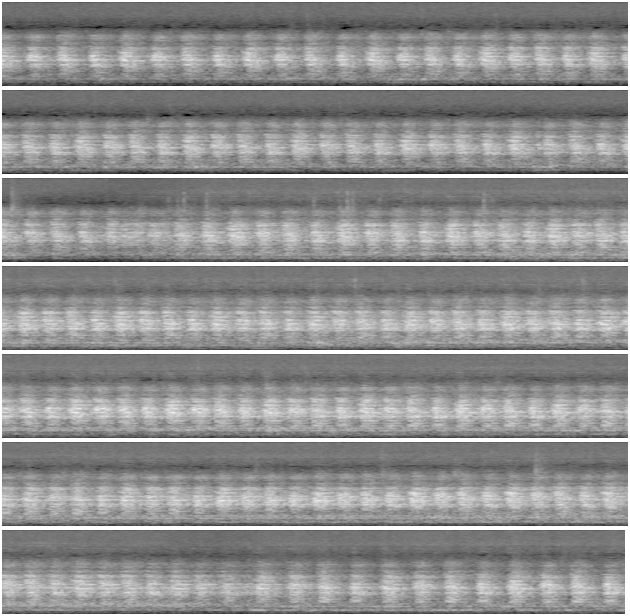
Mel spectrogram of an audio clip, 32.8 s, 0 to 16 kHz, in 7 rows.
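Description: Steam-locomotive chuffing from an H0 model steam locomotive as it pulls its train: a steady beat of about three chuffs a second with hiss, a little louder after about ten seconds.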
